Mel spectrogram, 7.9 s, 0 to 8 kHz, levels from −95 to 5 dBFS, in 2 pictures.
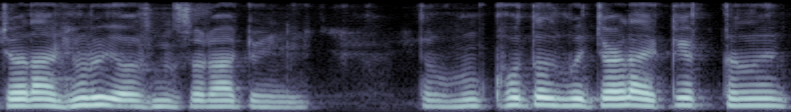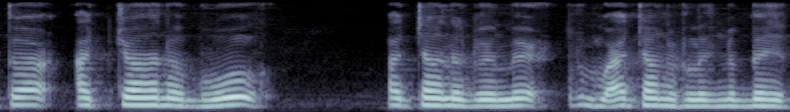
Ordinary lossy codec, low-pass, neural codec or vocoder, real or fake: none; 7.2 kHz; autoencoder, 22.05 kHz, a latent of 192 numbers a frame, VITS, trained on one speaker; fake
